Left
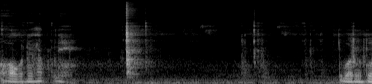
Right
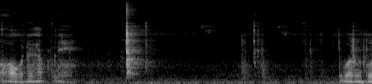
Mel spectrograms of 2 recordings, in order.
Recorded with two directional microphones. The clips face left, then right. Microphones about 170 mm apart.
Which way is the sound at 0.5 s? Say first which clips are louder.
Left 1 dB; 55° right (ahead or behind).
